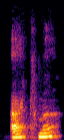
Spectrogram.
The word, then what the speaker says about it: Aicme: into five groups so that is akma singular a i c m e or amme plural and each of these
